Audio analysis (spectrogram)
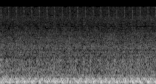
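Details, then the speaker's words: Yamaha Soul GT 125 scooter that came in with a sputtering, hesitating, powerless throttle, after repair: even low putter at idle with no stumbles or misses; throttle now clean. Normal idle. "nah disini gasnya pun itu sudah plong dan enggak ada sendat ataupun brebet brebet nya lagi"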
